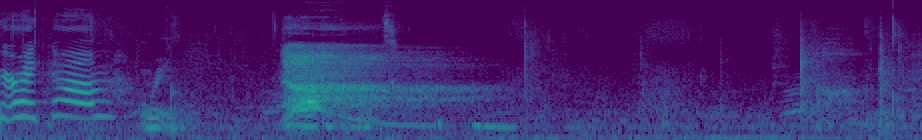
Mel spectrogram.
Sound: Adena gasps

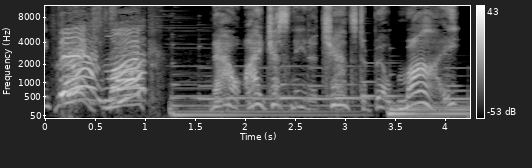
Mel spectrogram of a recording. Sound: whispering

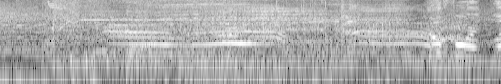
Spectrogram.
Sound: grunting

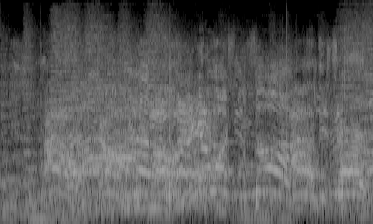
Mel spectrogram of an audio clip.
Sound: boys Screaming

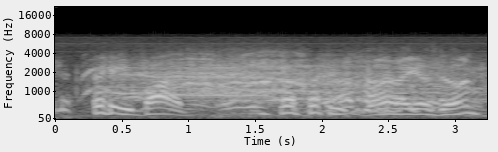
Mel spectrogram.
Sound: crowd cheering

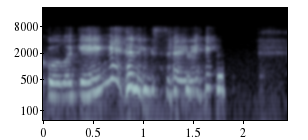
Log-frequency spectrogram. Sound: laughing

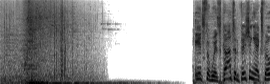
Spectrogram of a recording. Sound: ice shatter

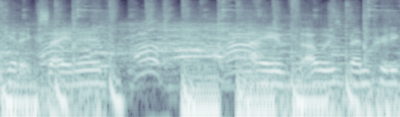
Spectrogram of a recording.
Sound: crowd cheering

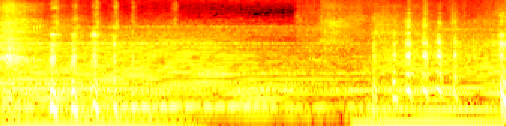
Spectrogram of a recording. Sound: laughter

